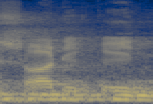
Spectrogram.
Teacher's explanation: Jadi huruf terakhirnya yang berbaris fathah itu dibaca sukun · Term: mad arid lisukun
